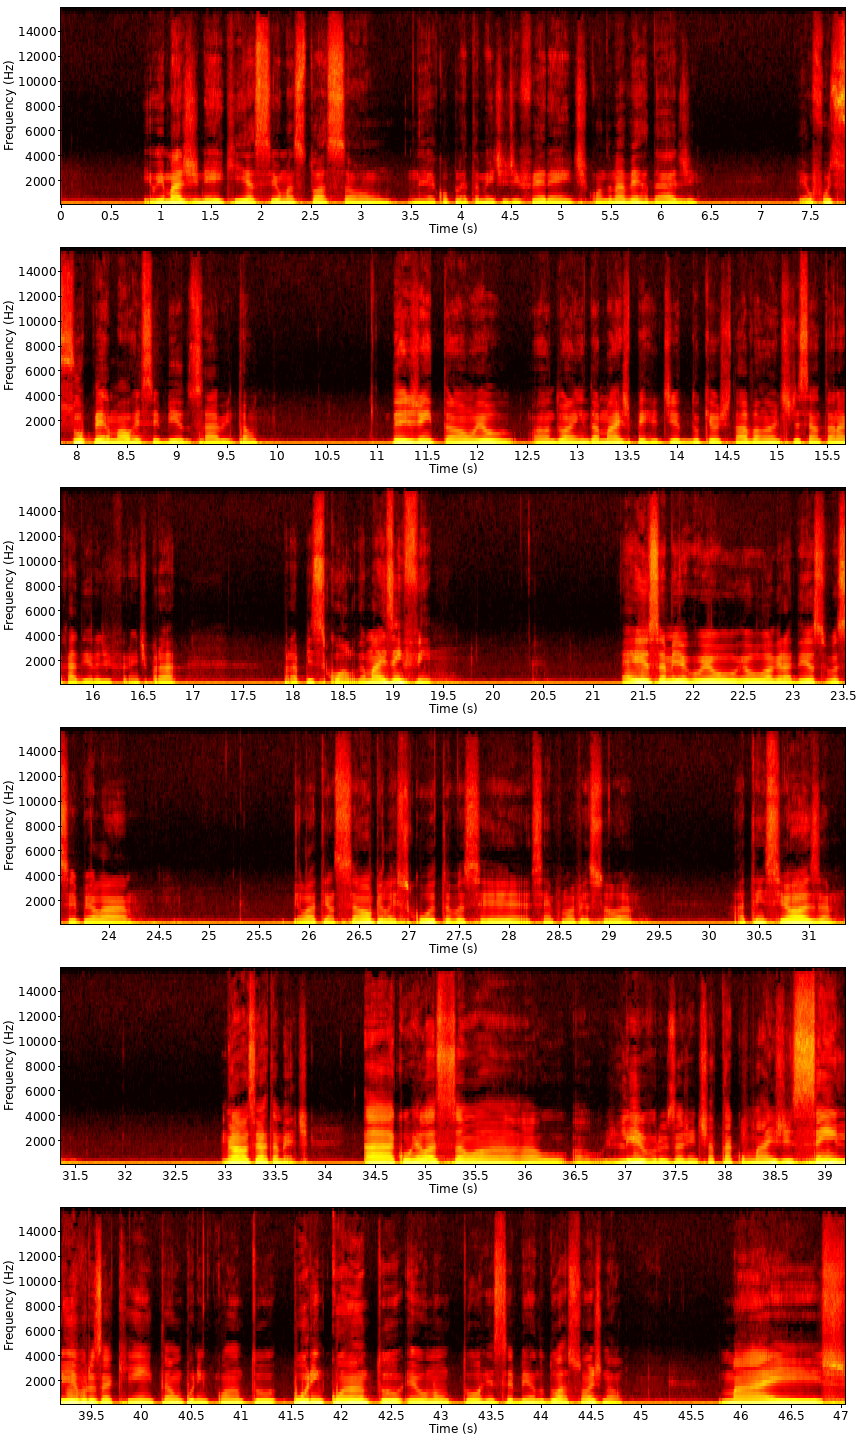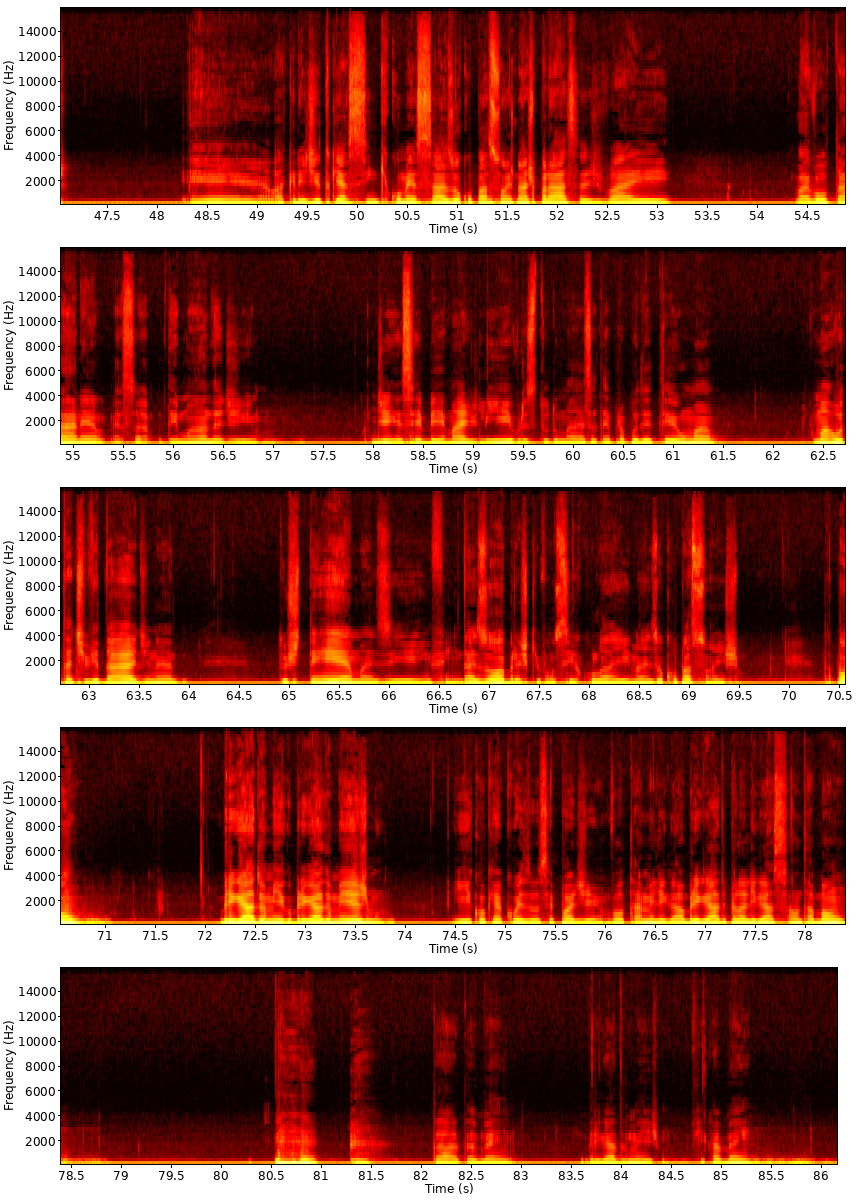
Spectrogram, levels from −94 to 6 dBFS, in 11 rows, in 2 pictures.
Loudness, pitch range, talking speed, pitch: -16 LUFS, 70-115 Hz, 115 wpm, 100 Hz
